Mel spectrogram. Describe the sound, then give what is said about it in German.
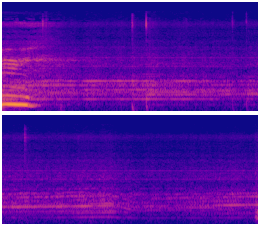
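A video game car that has just spawned idles and revs in a steady, droning hum, opening with a brief louder burst, with a few faint clicks scattered over the continuous rumble. “Das ist ein schönes Auto spawn. Ich finde das nice, das Auto.”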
